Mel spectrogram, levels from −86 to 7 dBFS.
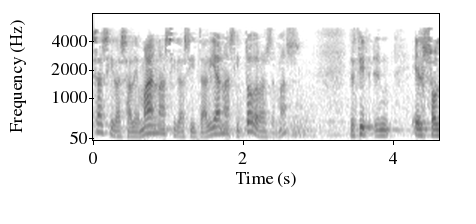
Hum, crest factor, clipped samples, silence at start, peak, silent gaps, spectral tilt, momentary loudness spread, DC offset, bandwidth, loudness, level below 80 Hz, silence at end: none; 24 dB; under 0.1%; 0 s; -14 dBFS; none; -7.5 dB/octave; 19 LU; under 0.1%; 5.8 kHz; -37 LUFS; -82 dBFS; 0 s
